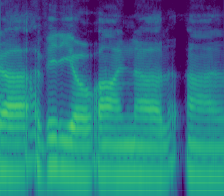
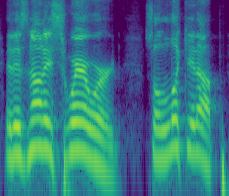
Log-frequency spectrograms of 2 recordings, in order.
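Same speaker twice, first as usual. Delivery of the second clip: much louder, fast, laughing disbelief; loud insistence; 4 semitones higher, 9 dB louder than usual. Real, not acted. Host insisting to the chat that the dessert is real, loud and fast.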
